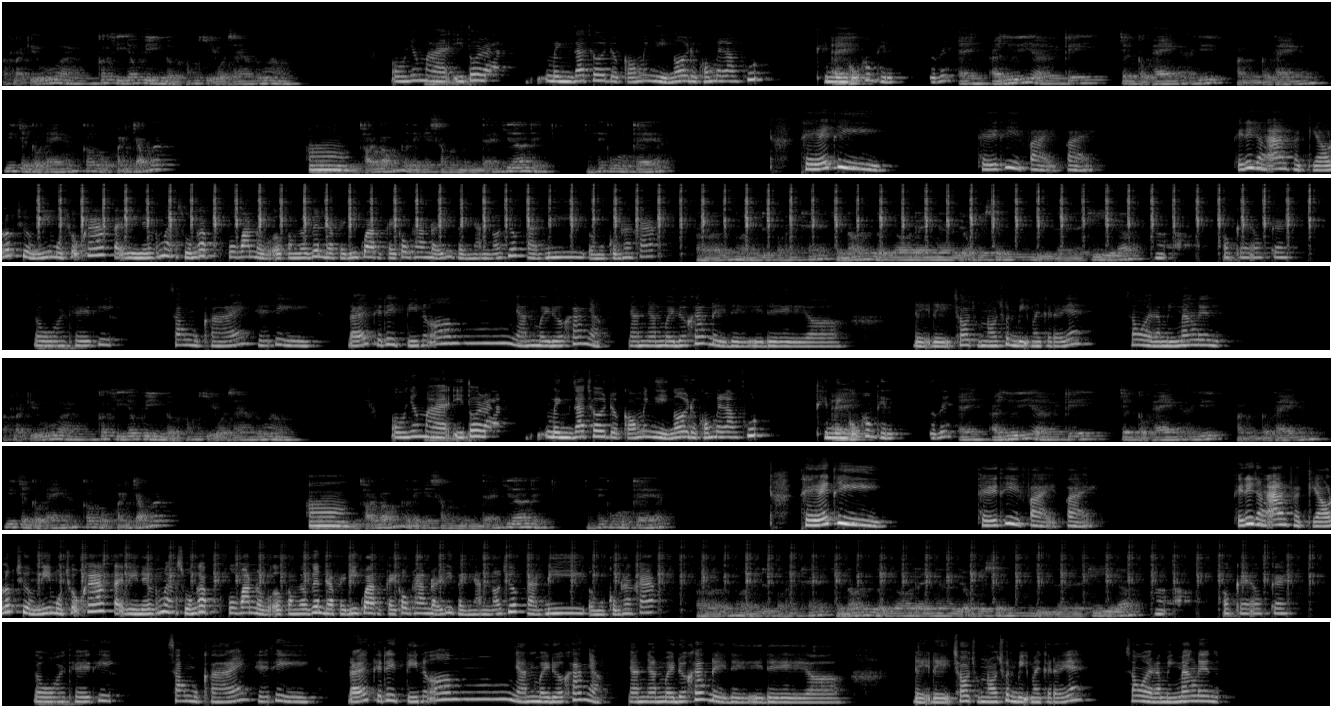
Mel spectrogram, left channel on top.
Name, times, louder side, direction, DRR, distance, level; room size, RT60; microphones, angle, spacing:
voice 1, 0.0-2.9 4.2-4.8 8.3-8.6 9.6-15.0 16.4-18.7 19.1-20.0 33.5-38.0 40.2-40.6, equal, 5° left, 3 dB, 5.6 m, -36 dB
voice 2, 3.9-5.0 5.4-7.6 8.2-8.9 9.3-9.5 16.3-16.8 21.0-22.1 23.0-24.2 25.6-33.1 38.1-38.2 38.8-39.5 40.2-41.0 41.6-43.0 43.3-45.9 46.1-48.6 49.0-50.7 51.2-52.0, right 2 dB, 70° right, 11 dB, 0.9 m, -26 dB
sound 1, 26.9-39.7, left 10 dB, 50° left, 1.4 m, -30 dB
25.0 x 14.5 x 2.2 m, 0.30 s
head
